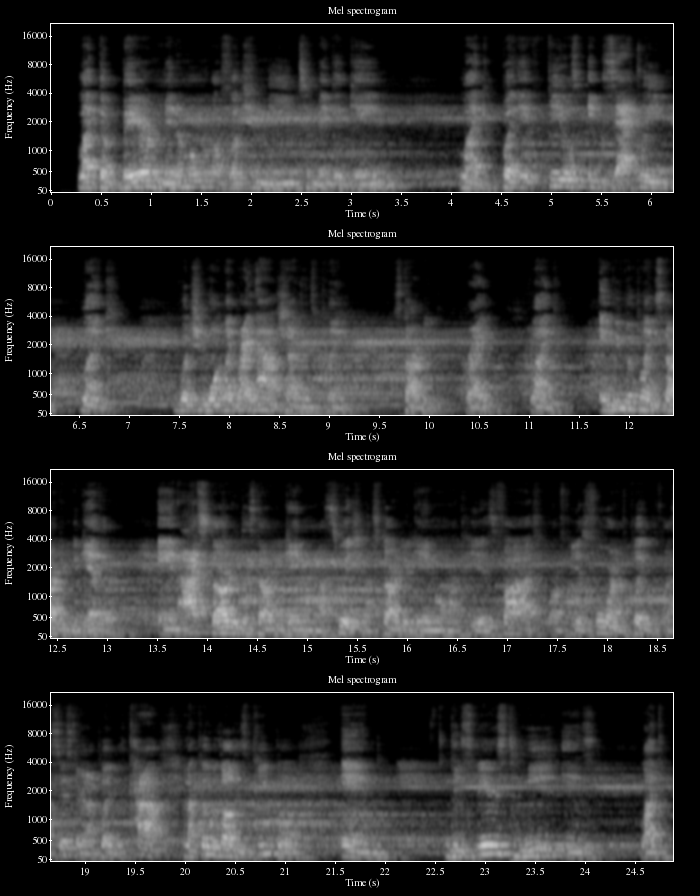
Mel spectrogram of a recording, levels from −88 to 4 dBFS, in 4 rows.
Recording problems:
echo of what is said; strong; throughout; 550 ms later, 10 dB below the speech
off-mic speech; far
room echo; slight; dies away in 0.4 s

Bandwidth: 16 kHz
